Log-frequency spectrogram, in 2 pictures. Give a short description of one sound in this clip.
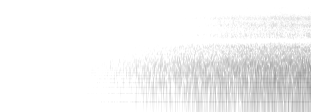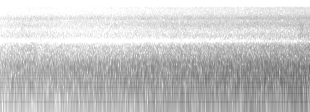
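Waves wash onto a shore, fading in and growing louder.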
